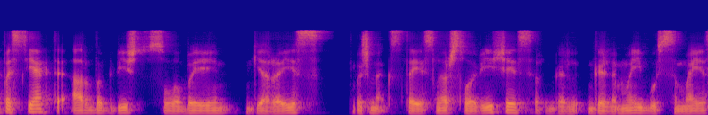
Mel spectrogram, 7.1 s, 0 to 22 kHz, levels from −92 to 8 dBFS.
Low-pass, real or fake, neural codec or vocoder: 7.2 kHz; fake; codec, 16 kHz, 0.7 kbps, FocalCodec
